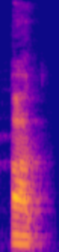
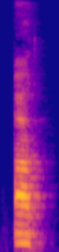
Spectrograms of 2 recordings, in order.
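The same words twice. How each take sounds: First: The syllable ends with a t sound. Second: The same.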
